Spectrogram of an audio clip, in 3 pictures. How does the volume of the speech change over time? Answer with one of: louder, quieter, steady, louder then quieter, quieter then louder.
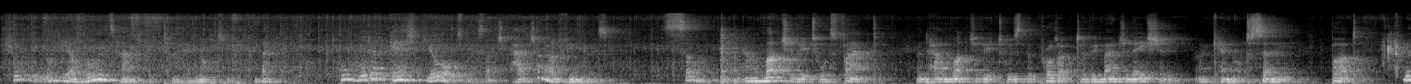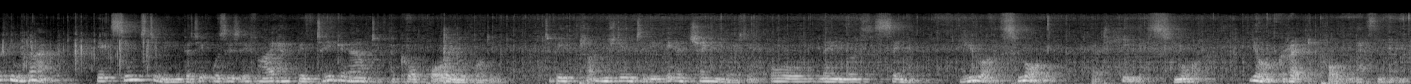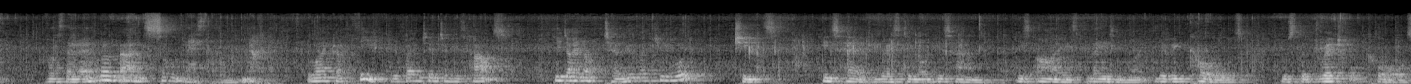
steady.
